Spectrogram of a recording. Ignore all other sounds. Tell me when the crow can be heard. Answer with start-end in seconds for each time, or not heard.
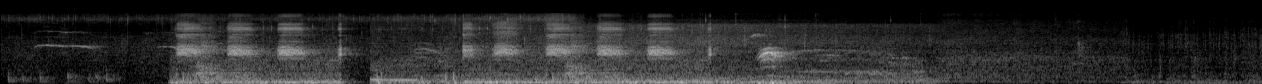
1.6-8.4.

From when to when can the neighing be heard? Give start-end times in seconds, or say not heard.
0.1-1.9, 7.8-9.4.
